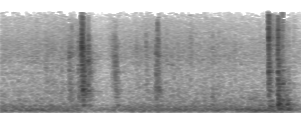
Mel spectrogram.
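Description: knocking on a door

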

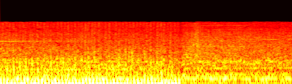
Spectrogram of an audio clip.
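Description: helicopter flying

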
